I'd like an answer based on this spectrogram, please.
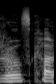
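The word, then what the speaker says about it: Rouxls Kaard: Wait, his name is supposed to be pronounced Rules Card.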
